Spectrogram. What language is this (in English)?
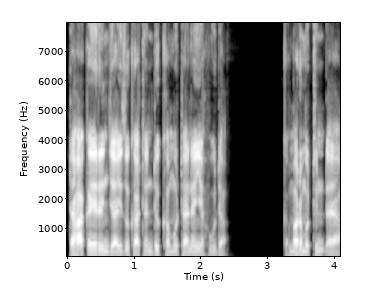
Hausa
